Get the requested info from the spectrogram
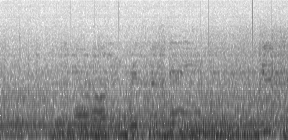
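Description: Inside a car's cabin while driving on a snow-covered road: a steady engine and tyre rumble with a constant low hum, and faint voices over it.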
